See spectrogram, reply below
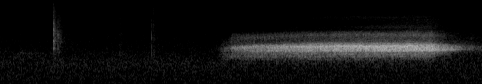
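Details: Western barn owl screech: after two faint clicks, a long harsh hissing rasp begins suddenly, holds steady and loud for about two seconds, then fades out.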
